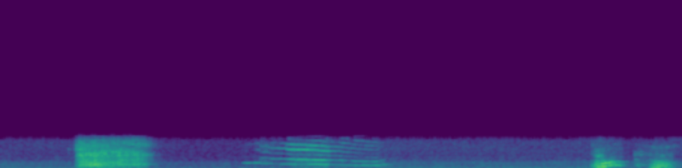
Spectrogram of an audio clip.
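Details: House cat in a back-and-forth exchange with its owner: a short burst of human voice, then a single falling meow lasting about a second, followed by more brief human speech.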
